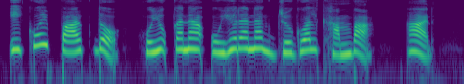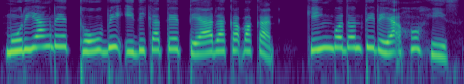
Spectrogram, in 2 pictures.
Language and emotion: Santali, neutral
